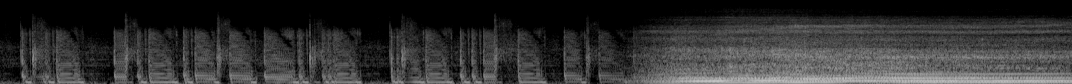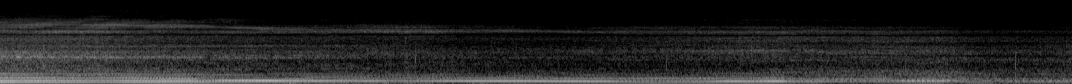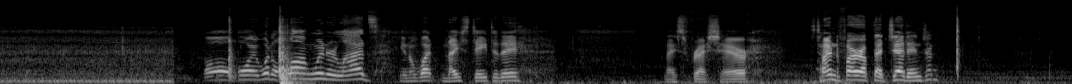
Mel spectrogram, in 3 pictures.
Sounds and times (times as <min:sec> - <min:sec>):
Speech: 0:23.5 - 0:26.7, 0:28.1 - 0:29.0, 0:29.6 - 0:30.9.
